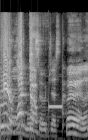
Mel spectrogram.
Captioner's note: beeps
